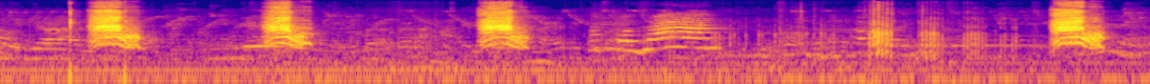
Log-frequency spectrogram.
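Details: Papuan butcherbird, rare, whose voice sounds like a bird of prey, utters loud rasping calls about every one and a half seconds, interrupted midway by a wavering, warbled note and a few quieter chips.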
